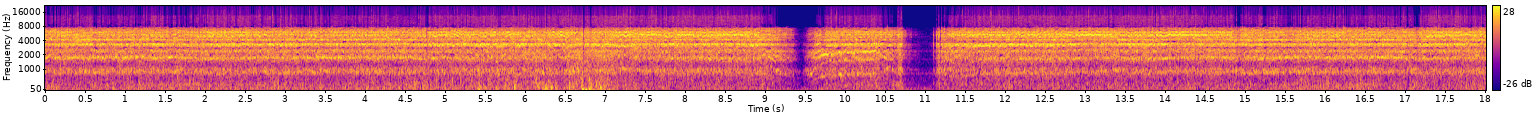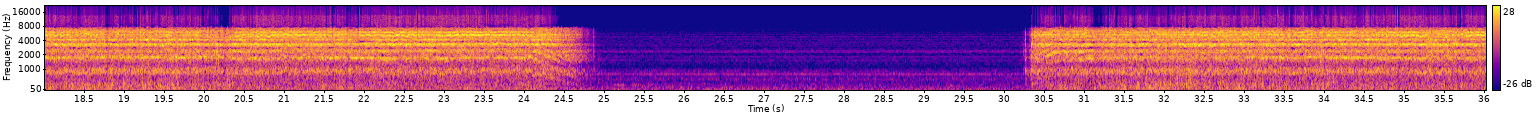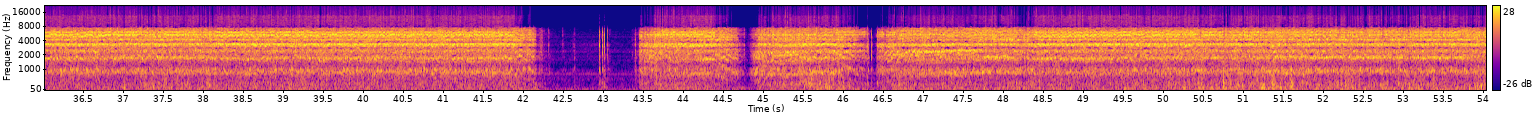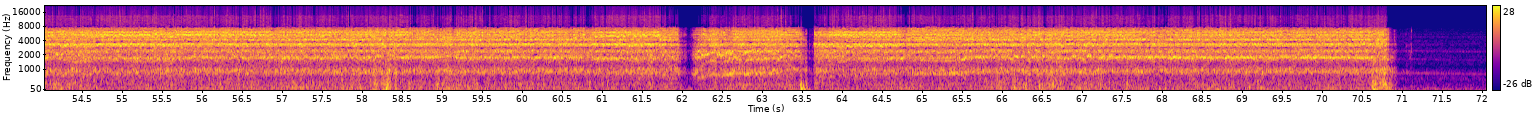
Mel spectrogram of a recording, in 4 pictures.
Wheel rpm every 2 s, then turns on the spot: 230, 230, 220, 220, 160, 110, 210, 230, 230, 230, 230, 220, 50, 0, 0, 150, 220, 230, 220, 210, 200, 60, 140, 150, 210, 230, 230, 220, 230, 240, 210, 130, 200, 230, 240, 120.
none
